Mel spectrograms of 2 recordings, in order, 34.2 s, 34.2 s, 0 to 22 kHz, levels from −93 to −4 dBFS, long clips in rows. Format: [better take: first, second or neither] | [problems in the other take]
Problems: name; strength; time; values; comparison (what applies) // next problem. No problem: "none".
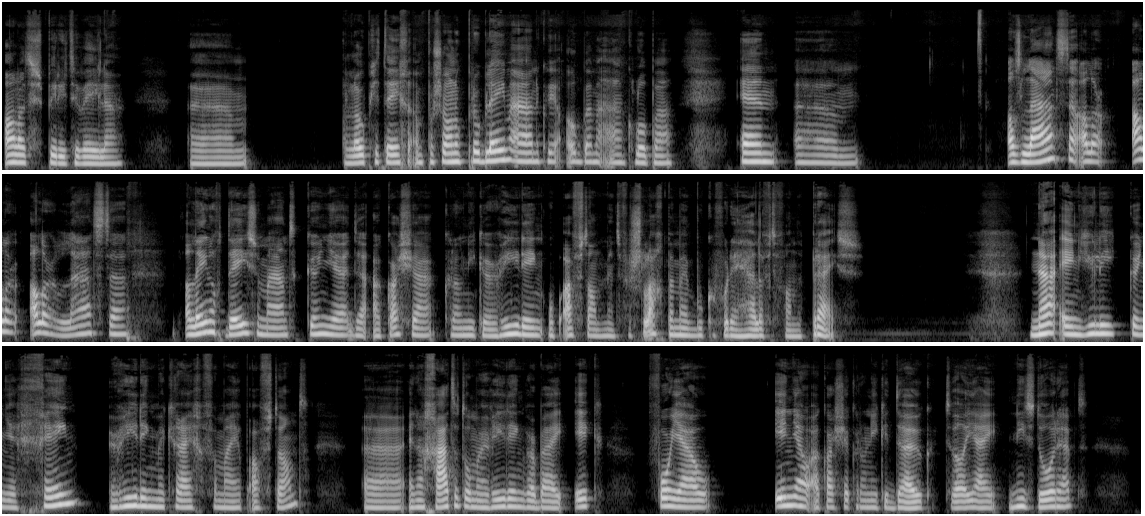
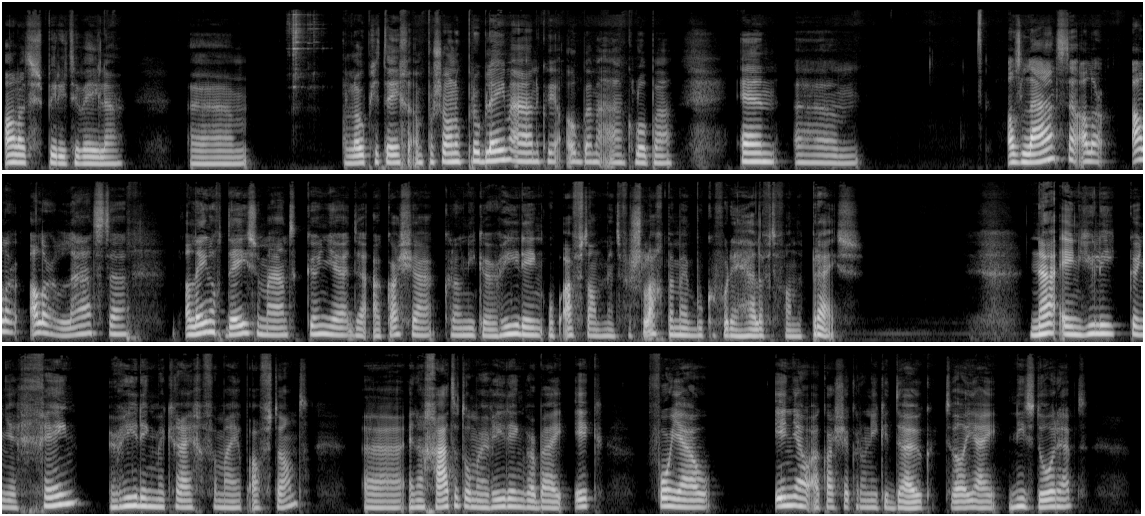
first | jangling keys; faint; at 3 s; peak 10 dB below the speech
